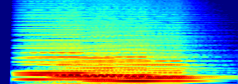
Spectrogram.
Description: SE（敗北）
敗北などのSEです。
